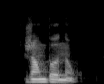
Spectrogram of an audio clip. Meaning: knuckle of ham (lower part of a leg of pork)
- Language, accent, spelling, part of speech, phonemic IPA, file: French, France, jambonneau, noun, /ʒɑ̃.bɔ.no/, LL-Q150 (fra)-jambonneau.wav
